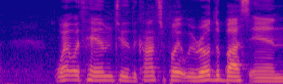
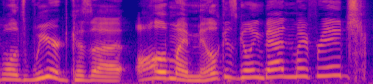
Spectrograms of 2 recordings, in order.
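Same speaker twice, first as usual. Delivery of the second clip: higher, louder, slow on the fridge; exasperated retelling; 8 semitones higher, 5 dB louder than usual. Retold or imitated. Telling friends about the power guy, exasperated and raised. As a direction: pour out the grocery worry. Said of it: "I was like".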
